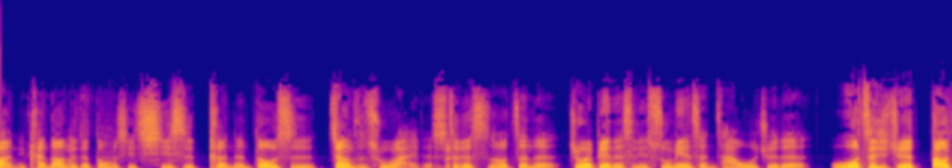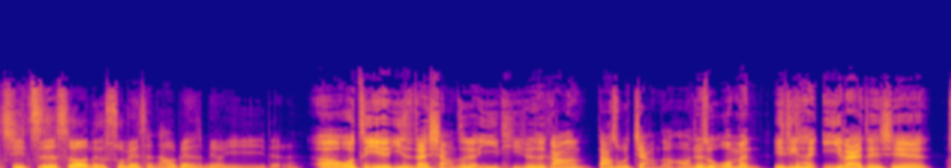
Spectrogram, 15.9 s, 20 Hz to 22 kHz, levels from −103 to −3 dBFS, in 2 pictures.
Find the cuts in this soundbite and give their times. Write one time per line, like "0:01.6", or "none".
0:03.7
